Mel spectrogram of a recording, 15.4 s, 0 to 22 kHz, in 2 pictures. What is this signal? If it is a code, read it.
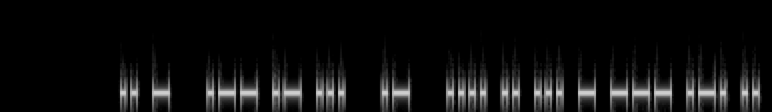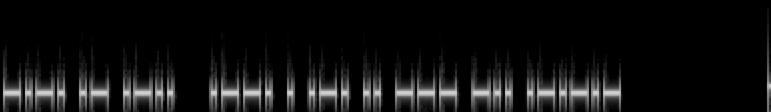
Morse code, heard as a keyed tone, about 22 wpm, 700 Hz. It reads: IT WAS A HISTORICAL PERIOD.
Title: Sentences from Top 1000 Words - Review Part 5 - 22wpm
